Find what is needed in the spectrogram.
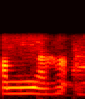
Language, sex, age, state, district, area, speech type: Hindi, female, 45-60, Bihar, Madhepura, rural, conversation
